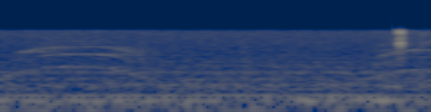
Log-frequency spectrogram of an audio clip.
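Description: A cat meowing faintly: one short meow that rises and falls in pitch, with a fainter second one starting near the end, over a steady low hum.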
